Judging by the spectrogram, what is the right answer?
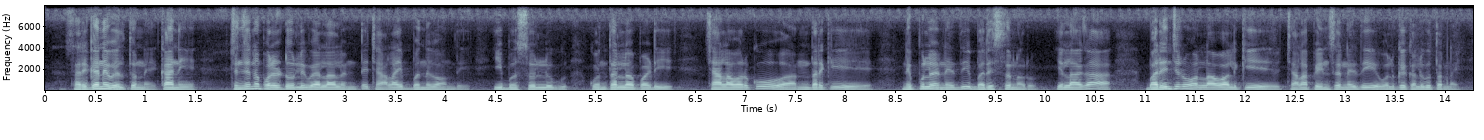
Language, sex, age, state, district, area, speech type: Telugu, male, 18-30, Andhra Pradesh, Nellore, rural, spontaneous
